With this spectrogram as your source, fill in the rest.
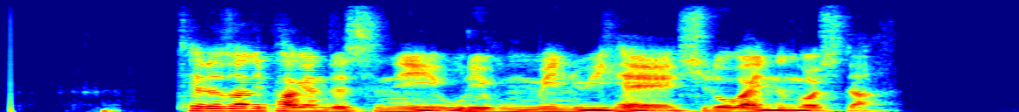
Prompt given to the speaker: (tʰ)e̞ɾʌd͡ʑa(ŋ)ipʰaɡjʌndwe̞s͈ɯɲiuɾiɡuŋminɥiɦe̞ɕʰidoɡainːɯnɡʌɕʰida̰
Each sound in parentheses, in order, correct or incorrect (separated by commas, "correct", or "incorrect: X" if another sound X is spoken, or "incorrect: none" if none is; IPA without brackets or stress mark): correct, incorrect: ɲ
